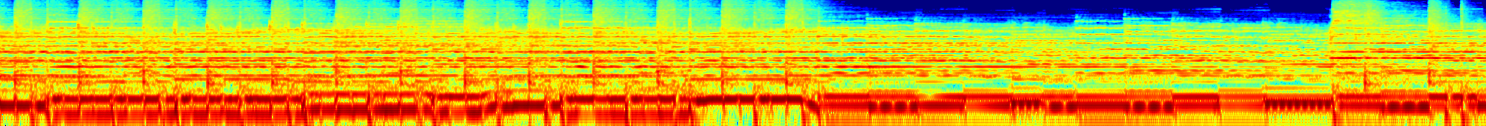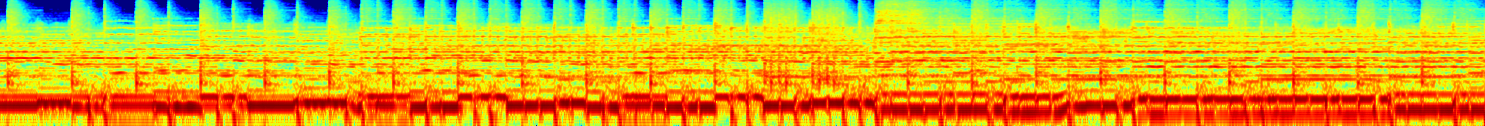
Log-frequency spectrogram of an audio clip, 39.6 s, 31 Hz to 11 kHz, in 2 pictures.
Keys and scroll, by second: 3.5-4.4 typing.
